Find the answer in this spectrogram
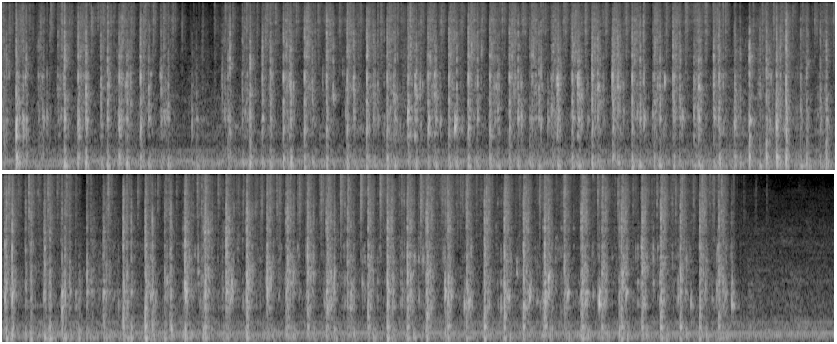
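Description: Two eggs being beaten by hand in a small bowl, the utensil clicking against the bowl in a fast, steady rhythm of several strokes a second that stops just before the end.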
